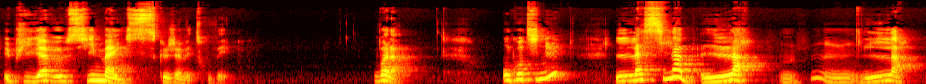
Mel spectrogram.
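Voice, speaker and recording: A woman with a French accent speaks to small children as their teacher, gently drawing out each syllable. Her pace is very unhurried. The recording has a noticeable room echo. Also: lowish voice, expressive. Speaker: preschool teacher. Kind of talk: recorded lesson for young children. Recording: echoey room.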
